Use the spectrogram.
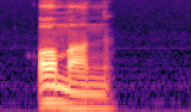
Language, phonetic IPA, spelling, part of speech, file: Polish, [ˈɔ̃mãn], Oman, proper noun, Pl-Oman.ogg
